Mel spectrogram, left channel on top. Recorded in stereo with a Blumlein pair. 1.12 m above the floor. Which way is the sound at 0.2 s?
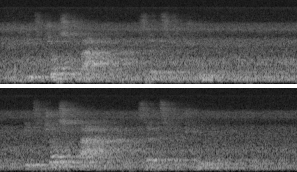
60° right.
